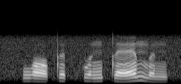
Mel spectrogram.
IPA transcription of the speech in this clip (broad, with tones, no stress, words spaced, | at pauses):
wɔː˨˩t̪ɵ˨˥t̚ kʷɐ˨˧ŋ t̪ɛː˨˥mɵ˨n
